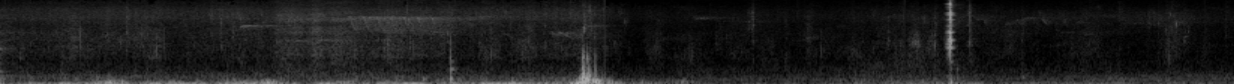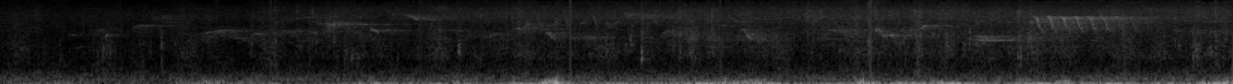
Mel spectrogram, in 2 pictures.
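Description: Footsteps on a sandy dirt trail, with a quieter stretch in the middle and one loud thump about four seconds in. Faint birdsong sounds in the woods behind.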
